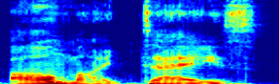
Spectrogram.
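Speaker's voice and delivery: usual speaking voice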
